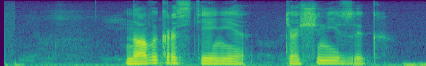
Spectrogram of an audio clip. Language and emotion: Russian, neutral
